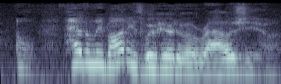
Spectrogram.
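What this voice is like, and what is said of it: Sexy, seductive voice. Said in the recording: “you have such a sexy voice. Are you as hot as you sound?”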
